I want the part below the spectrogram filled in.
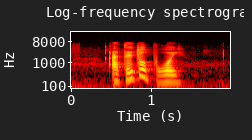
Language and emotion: Russian, neutral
